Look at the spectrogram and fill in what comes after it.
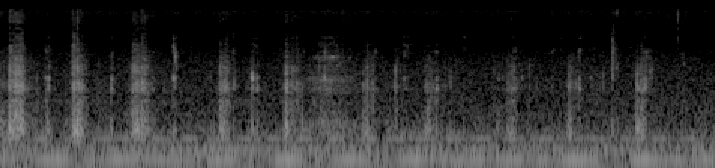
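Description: Faint crunching of a crispy coconut chip being chewed with the mouth closed: irregular crisp crunches about two or three a second, getting sparser toward the end, over a low steady hum.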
